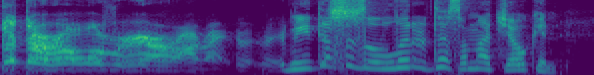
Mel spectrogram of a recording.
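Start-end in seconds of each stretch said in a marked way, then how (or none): 0.0-0.9 very high, furious screaming. Retelling how a motorcycle cop ordered him over: imitating a cop screaming. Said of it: "when he screams at me".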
